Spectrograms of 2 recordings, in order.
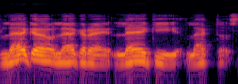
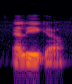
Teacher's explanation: the short E in lego, legere becomes an I when the prefix is added to it. Probably because the accent changes a little bit.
